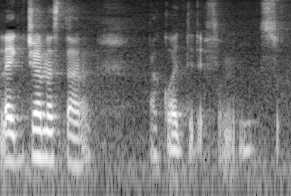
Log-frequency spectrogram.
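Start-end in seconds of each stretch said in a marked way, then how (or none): 1.5-2.8 hushed. Real, not acted. Grateful hushed testimony.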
